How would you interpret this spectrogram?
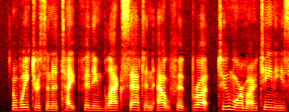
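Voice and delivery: plain

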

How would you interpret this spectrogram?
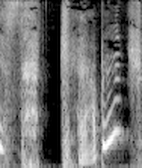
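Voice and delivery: astonished, shocked outcry, very high-pitched. Gita, viewing the narrator's garden through a device, exclaiming in shock. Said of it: "Gita exclaims in shock".

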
